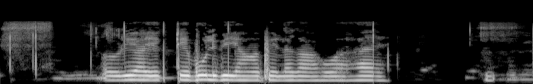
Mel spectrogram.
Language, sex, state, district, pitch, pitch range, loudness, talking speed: Hindi, male, Bihar, Araria, 200 Hz, 190-210 Hz, -12 LUFS, 125 wpm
